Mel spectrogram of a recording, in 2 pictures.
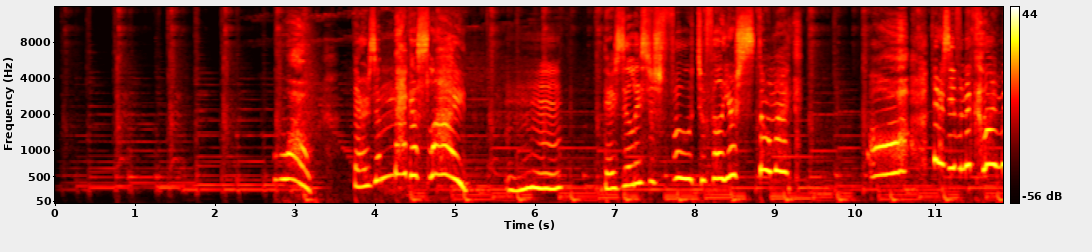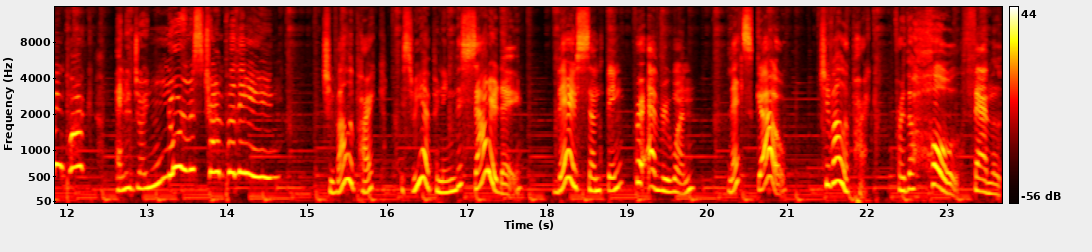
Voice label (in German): Radiowerbung EN; Trivallo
